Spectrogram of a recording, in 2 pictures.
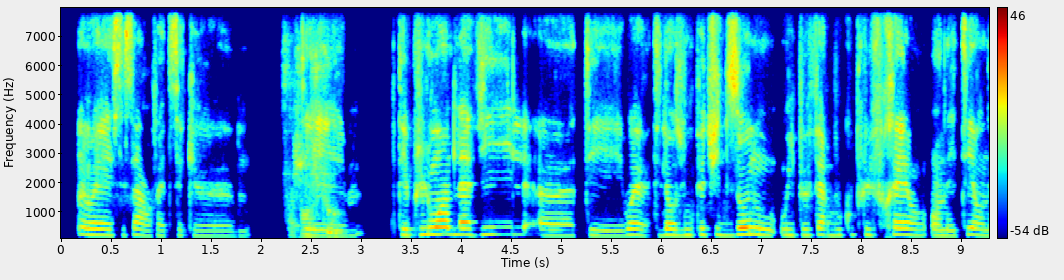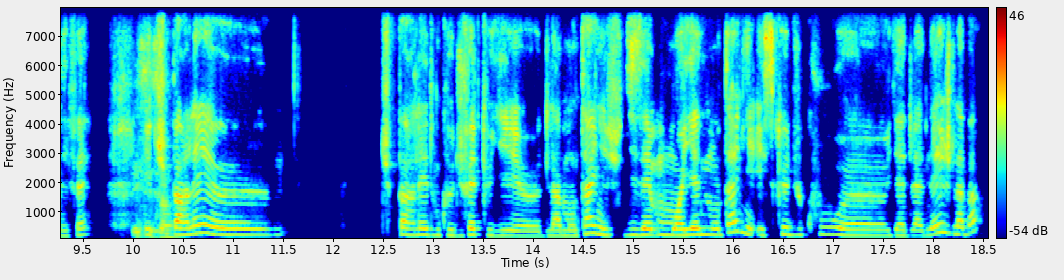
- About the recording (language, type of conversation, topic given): French, podcast, As-tu un endroit dans la nature qui te fait du bien à chaque visite ?
- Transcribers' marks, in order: tapping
